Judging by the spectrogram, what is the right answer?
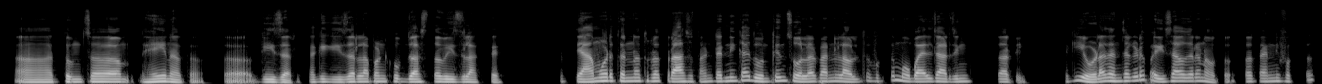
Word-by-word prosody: अ, 110 Hz, 0 st, +1 dB
तुमचं 125 Hz, 0 st, +3 dB, 0.2 s
हे 115 Hz, +2 st, +3 dB
ही 135 Hz, -, +6 dB
नव्हतं 115 Hz, -6 st, 0 dB, 0.3 s
अ, -, -, -5 dB, 0.3 s
गीझर. 110 Hz, -3 st, +2 dB, 0.2 s
ता 115 Hz, -, -2 dB
की 125 Hz, -, -1 dB
गीझरला 125 Hz, +3 st, +1 dB
पण 135 Hz, 0 st, +1 dB
खूप 135 Hz, -3 st, -4 dB
जास्त 125 Hz, 0 st, +2 dB
वीज 120 Hz, -2 st, +2 dB
लागते. 110 Hz, -2 st, -1 dB, 0.8 s
त्यामुळे 135 Hz, +7 st, +4 dB
त्यांना 155 Hz, 0 st, +1 dB
थोडा 155 Hz, -1 st, 0 dB
त्रास 135 Hz, -1 st, +3 dB
होतो 130 Hz, -1 st, -7 dB
आणि 135 Hz, +2 st, -4 dB
त्यांनी 150 Hz, +3 st, 0 dB
काय 190 Hz, -, +2 dB
2-3 150 Hz, +1 st, +1 dB
सोलार 135 Hz, -6 st, +2 dB
पॅनल 145 Hz, +1 st, -1 dB
लावले 125 Hz, -3 st, +1 dB
तर 165 Hz, -, -9 dB
फक्त 145 Hz, +6 st, -11 dB
मोबाईल 140 Hz, -8 st, +1 dB
चार्जिंगसाठी. 130 Hz, -3 st, -3 dB
ता 130 Hz, -, -21 dB
की 185 Hz, -, -3 dB
एवढा 135 Hz, -2 st, +4 dB
त्यांच्याकडे 165 Hz, +4 st, +1 dB
पैसा 150 Hz, -1 st, 0 dB
वगैरे 155 Hz, +1 st, 0 dB
नव्हता. 130 Hz, -9 st, -5 dB, 0.2 s
तर 140 Hz, -, -3 dB
त्यांनी 140 Hz, +2 st, -3 dB
फक्त 140 Hz, -3 st, -10 dB
135 Hz, 185 wpm, -23 LUFS, 125-150 Hz, 0.8 s, ही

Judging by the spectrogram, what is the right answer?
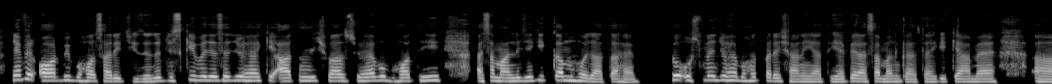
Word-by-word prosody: या 215 Hz, -, +4 dB
फिर 235 Hz, 0 st, +2 dB
और 180 Hz, 0 st, +6 dB
भी 195 Hz, 0 st, -1 dB
बहुत 155 Hz, -1 st, +1 dB
सारी 145 Hz, -2 st, +1 dB
चीज़ें 135 Hz, +1 st, -3 dB
तो 155 Hz, -, +1 dB
जिसकी 170 Hz, +5 st, -3 dB
वज़ह 185 Hz, -1 st, +3 dB
से 180 Hz, 0 st, +1 dB
जो 185 Hz, -, +4 dB
है, 175 Hz, 0 st, +2 dB
कि -, -, -3 dB
आत्मविश्वास 160 Hz, 0 st, +1 dB
जो 165 Hz, -, +1 dB
है 175 Hz, -, +3 dB
वो 185 Hz, +1 st, +1 dB
बहुत 155 Hz, +3 st, -1 dB
ही 190 Hz, +2 st, +2 dB, 0.4 s
ऐसा 165 Hz, +2 st, 0 dB
मान 150 Hz, -1 st, +3 dB
लीजिए 160 Hz, +2 st, +1 dB
कि 195 Hz, +1 st, -6 dB
कम 190 Hz, -1 st, +4 dB
हो 150 Hz, -, +2 dB
जाता 125 Hz, -1 st, -1 dB
है। 115 Hz, -, -1 dB, 0.4 s
तो 210 Hz, -, +7 dB
उसमें 195 Hz, +3 st, -2 dB
जो 195 Hz, 0 st, 0 dB
है 190 Hz, 0 st, +3 dB
बहुत 170 Hz, 0 st, -1 dB
परेशानी 135 Hz, -5 st, -2 dB
आती 125 Hz, 0 st, -4 dB
है, 125 Hz, -, 0 dB
फिर 145 Hz, +1 st, 0 dB
ऐसा 135 Hz, +1 st, 0 dB
मन 125 Hz, +1 st, -1 dB
करता 120 Hz, 0 st, -3 dB
है 120 Hz, -, -2 dB
कि, 135 Hz, -, -3 dB
क्या 125 Hz, -2 st, 0 dB
मैं 125 Hz, +1 st, 0 dB
अ, 130 Hz, -, -7 dB
160 Hz, 255 wpm, -22 LUFS, 135-180 Hz, 0.4 s, तो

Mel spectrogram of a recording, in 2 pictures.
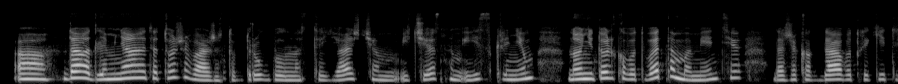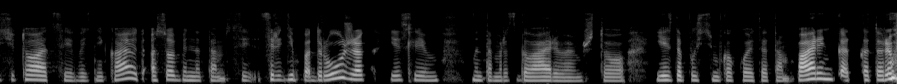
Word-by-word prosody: А, 250 Hz, -2 st, +6 dB
да, 295 Hz, +2 st, +8 dB
для 230 Hz, 0 st, +1 dB
меня 285 Hz, +5 st, +6 dB
это 290 Hz, -1 st, -1 dB
тоже 315 Hz, +3 st, -3 dB
важно, 200 Hz, -6 st, +2 dB
чтоб 200 Hz, +1 st, -13 dB
друг 225 Hz, +1 st, -3 dB
был 210 Hz, -1 st, -2 dB
настоящим 200 Hz, +1 st, -4 dB
и 200 Hz, -, -9 dB
честным, 230 Hz, +2 st, -3 dB
и 200 Hz, +4 st, -4 dB
искренним, 245 Hz, +2 st, -2 dB, 0.3 s
но 235 Hz, +2 st, +5 dB
не 255 Hz, 0 st, +6 dB
только 285 Hz, +1 st, +1 dB
вот 235 Hz, -1 st, -4 dB
в 240 Hz, -, -4 dB
этом 315 Hz, -1 st, +5 dB
моменте, 245 Hz, +9 st, -2 dB, 0.3 s
даже 210 Hz, +1 st, -4 dB
когда 220 Hz, +2 st, +2 dB
вот 225 Hz, -1 st, -8 dB
какие-то 225 Hz, 0 st, -10 dB
ситуации 205 Hz, -3 st, -1 dB
возникают, 185 Hz, +9 st, -3 dB
особенно 195 Hz, -1 st, -4 dB
там 180 Hz, 0 st, -8 dB
с -, -, -26 dB, 0.3 s
среди 220 Hz, 0 st, -4 dB
подружек, 220 Hz, -, +1 dB, 0.2 s
если, 200 Hz, -1 st, -7 dB, 0.4 s
мы 200 Hz, -3 st, -6 dB
там 185 Hz, -1 st, -8 dB
разговариваем, 180 Hz, -2 st, -2 dB
что 170 Hz, -1 st, -7 dB, 0.3 s
есть, 200 Hz, -1 st, -1 dB
допустим, 195 Hz, -2 st, -6 dB
какой-то 185 Hz, -1 st, -6 dB
там 175 Hz, -1 st, -9 dB
парень, 245 Hz, +4 st, +6 dB
кот 205 Hz, -3 st, 0 dB
которому 210 Hz, +7 st, +5 dB
215 Hz, 150 wpm, -25 LUFS, 195-245 Hz, 0.4 s, да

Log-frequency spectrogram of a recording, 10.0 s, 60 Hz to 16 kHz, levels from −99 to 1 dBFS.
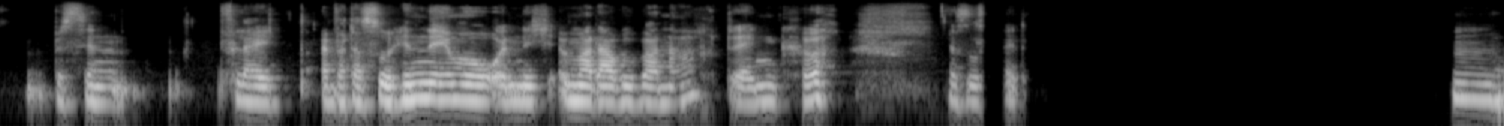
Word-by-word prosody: bisschen 195 Hz, -, -5 dB, 0.5 s
vielleicht 175 Hz, -4 st, -1 dB, 0.2 s
einfach 175 Hz, 0 st, -1 dB
das 170 Hz, -1 st, +2 dB
so 190 Hz, -, +5 dB
hinnehme 195 Hz, 0 st, +4 dB
und 180 Hz, 0 st, +2 dB
nicht 175 Hz, -1 st, -1 dB
immer 185 Hz, -1 st, +5 dB
darüber 175 Hz, 0 st, +2 dB
nachdenke. 180 Hz, 0 st, -3 dB, 0.8 s
Das 185 Hz, -2 st, -7 dB
ist 175 Hz, -1 st, -6 dB
halt -, -, -12 dB, 2.8 s
Mhm. 195 Hz, -2 st, -3 dB
180 Hz, 90 wpm, -27 LUFS, 175-195 Hz, 2.8 s, so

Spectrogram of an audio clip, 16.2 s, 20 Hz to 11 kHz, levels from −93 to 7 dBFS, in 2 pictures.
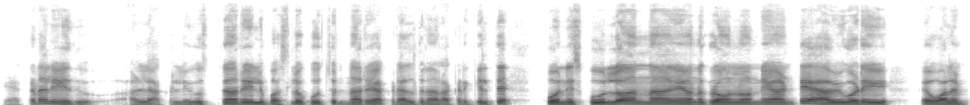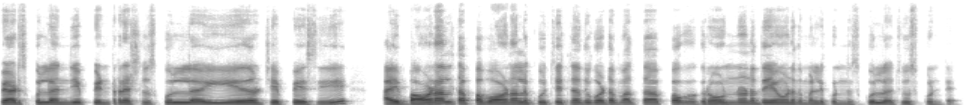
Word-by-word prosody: ఎక్కడ 160 Hz, +10 st, -7 dB
లేదు. 155 Hz, -8 st, -3 dB, 0.4 s
వాళ్ళు 130 Hz, 0 st, -6 dB
అక్కడ 125 Hz, 0 st, -19 dB
లెగుస్తున్నారు, 135 Hz, +6 st, -2 dB
ఎళ్లి 155 Hz, 0 st, +1 dB
బస్సులో 135 Hz, +3 st, -3 dB
కూర్చుంటున్నారు, 150 Hz, +3 st, -3 dB
అక్కడ 135 Hz, -, -13 dB
ఎళ్తున్నారు, 130 Hz, -1 st, -4 dB
అక్కడికి 130 Hz, +1 st, -13 dB
ఎళ్తే, 175 Hz, +7 st, 0 dB, 0.4 s
పోనీ 160 Hz, +2 st, +5 dB
స్కూల్‌లో, 165 Hz, +5 st, +4 dB
అన్న 180 Hz, 0 st, -3 dB, 0.2 s
ఏమన్నా 170 Hz, -2 st, +1 dB
గ్రౌండ్లు 170 Hz, +1 st, +3 dB
ఉన్నాయా 165 Hz, 0 st, 0 dB
అంటే, 175 Hz, +6 st, -1 dB, 0.2 s
అవి 155 Hz, +1 st, +3 dB
గూడా 175 Hz, -1 st, +3 dB
ఈ -, -, +2 dB, 0.5 s
ఒలింపియాడ్ 155 Hz, +4 st, +3 dB
స్కూల్ 170 Hz, 0 st, 0 dB
అని 165 Hz, 0 st, -4 dB
జేప్పి, 170 Hz, -1 st, -2 dB
ఇంటర్నేషనల్ 160 Hz, +1 st, -3 dB
స్కూల్‌లో 160 Hz, 0 st, +2 dB, 0.3 s
ఏదోటి 165 Hz, 0 st, +3 dB
చెప్పేసి, 145 Hz, -3 st, -2 dB, 0.5 s
అవి 145 Hz, -, +6 dB
భవనాలు 185 Hz, +8 st, +5 dB
తప్ప, 180 Hz, -1 st, -2 dB
భవనాలు 175 Hz, +4 st, +3 dB
కూర్చొని 175 Hz, 0 st, -3 dB
చదువుకోవడంలో 165 Hz, 0 st, -1 dB
తప్ప, 160 Hz, +1 st, -2 dB
ఒక 140 Hz, -3 st, -6 dB
గ్రౌండ్ 155 Hz, +5 st, -1 dB
ఉండదు. 175 Hz, -2 st, -2 dB
ఏం 160 Hz, -, +1 dB
ఉండదు. 145 Hz, -3 st, -4 dB
మళ్ళీ 135 Hz, 0 st, -5 dB
కొన్ని 135 Hz, -1 st, -9 dB
స్కూల్‌లో 145 Hz, -1 st, -1 dB
చూసుకుంటే. 135 Hz, -2 st, -9 dB
160 Hz, 170 wpm, -28 LUFS, 140-170 Hz, 0.5 s, అవి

